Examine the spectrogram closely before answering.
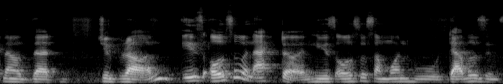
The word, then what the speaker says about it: Gibran: name with the j oh okay but it's gibran i was named after the famous oh see i mispronounced that again i said yeah okay um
